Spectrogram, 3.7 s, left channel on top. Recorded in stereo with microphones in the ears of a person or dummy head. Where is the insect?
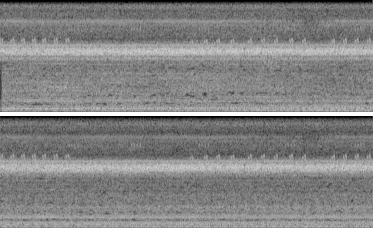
5° left (ahead or behind).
